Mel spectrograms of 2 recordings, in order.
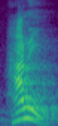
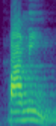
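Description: First: It is said in Noakhali dialect, starting with h. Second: It is said in standard Bengali, starting with p.

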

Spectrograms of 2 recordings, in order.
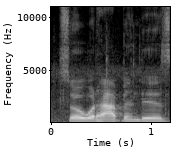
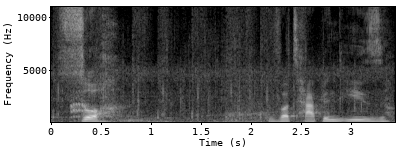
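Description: First: It is said without a German accent. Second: It is said with a German accent.

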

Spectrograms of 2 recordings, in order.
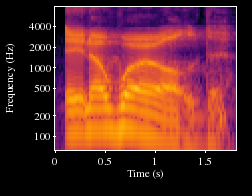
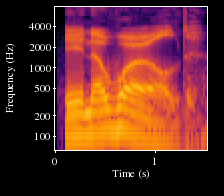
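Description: First: It is said in a dramatic voice. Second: It is said in a plain voice.

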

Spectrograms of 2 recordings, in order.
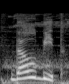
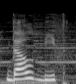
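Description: First: The stress is on the first syllable. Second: The stress is on the second syllable. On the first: The speaker calls it wrong. "Как правильно? Долбит или долбит?" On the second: The speaker calls it right. "Ударение никогда не падает на корень... Поэтому говорить следует"

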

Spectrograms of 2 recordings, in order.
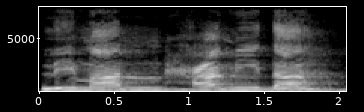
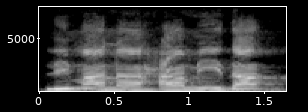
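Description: First: The n of liman has no vowel after it. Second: The n of liman carries an added a vowel. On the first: The speaker calls it right. "লিমান নুন সাকিনটি লড়বে না" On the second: The speaker calls it wrong. "অনেকে বলে ফেলে লিমান লিমান হামিদা, নুন সাকিন লড়ে গেলে সাকিন উচ্চারণ হয় না, বরঞ্চ জবর হয়ে যায়"

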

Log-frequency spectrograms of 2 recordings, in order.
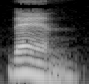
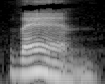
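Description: Both takes have the same delivery.

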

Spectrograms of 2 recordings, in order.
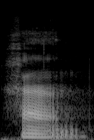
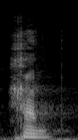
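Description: First: The vowel is long. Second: The vowel is short. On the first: The speaker calls it right. "and then with a long A" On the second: The speaker calls it wrong. "with a short A"

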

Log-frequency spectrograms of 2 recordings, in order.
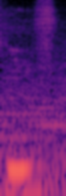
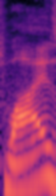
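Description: First: The name sounds like 'yeez', ending in z. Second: The name sounds like the word 'wise'. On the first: "I know it's pronounced Yeez" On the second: "it's pronounced Wise, like in Wisekai"

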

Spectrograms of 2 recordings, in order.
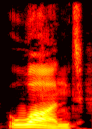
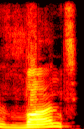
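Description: First: The first sound is made with rounded lips. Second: The first sound is made without rounded lips. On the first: The speaker calls it right. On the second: The speaker calls it wrong. "تلفظ want اشتباهه"

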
